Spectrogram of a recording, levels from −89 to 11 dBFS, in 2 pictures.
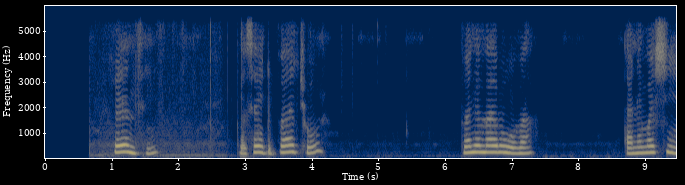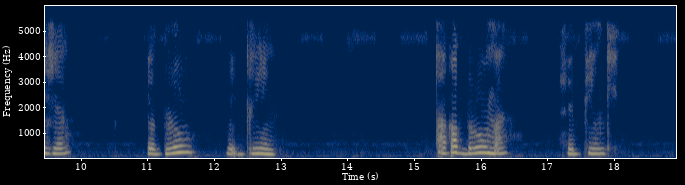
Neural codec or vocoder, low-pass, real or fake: codec, 16 kHz, 2 kbps, FreqCodec, smaller model; 5.4 kHz; fake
